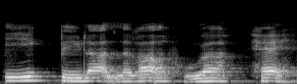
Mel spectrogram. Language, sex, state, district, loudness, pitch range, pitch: Hindi, male, Madhya Pradesh, Bhopal, -14 LUFS, 150-160 Hz, 150 Hz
